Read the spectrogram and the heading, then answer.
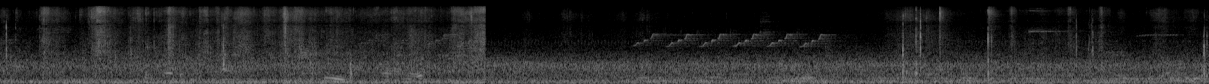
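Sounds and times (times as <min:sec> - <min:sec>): outdoor background noise: 0:00.0 - 0:12.0
bird chirping: 0:03.1 - 0:04.9, 0:06.3 - 0:08.5, 0:10.2 - 0:12.0.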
